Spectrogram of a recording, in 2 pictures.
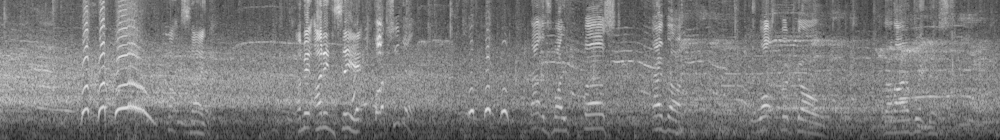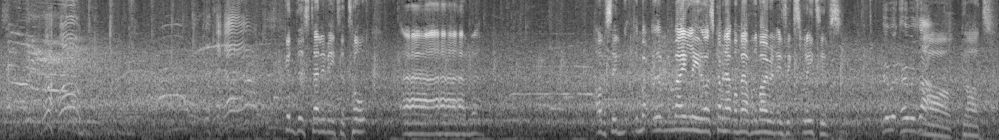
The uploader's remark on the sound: Live from Wembley!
